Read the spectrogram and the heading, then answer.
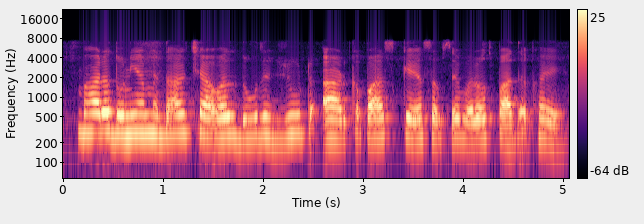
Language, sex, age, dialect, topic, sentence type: Maithili, female, 36-40, Bajjika, agriculture, statement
